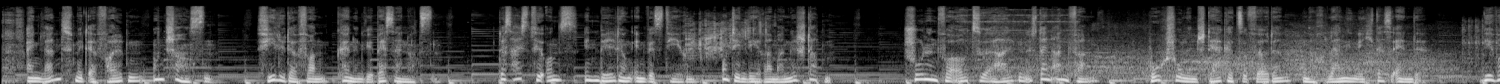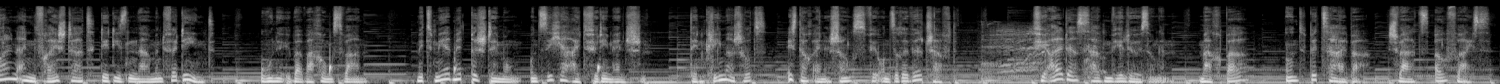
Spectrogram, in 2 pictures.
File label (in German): Erklärfilm; Die Grünen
